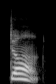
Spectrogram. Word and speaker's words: don't: This happens a lot with negative contractions, that we end the word with a stopped T. This means that your tongue is in the position of making a T, so it's flat at the top of your mouth. Don't. But you don't let the air pass through to make the T. Don't. That air is stopped. So instead, you need to say don't.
